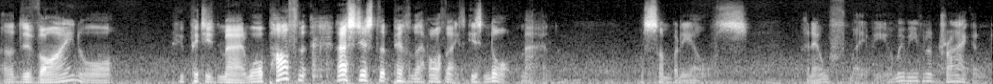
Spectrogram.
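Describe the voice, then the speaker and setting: A man's voice: lowish voice, sing-song, normal speed, pushed and bright, slight background noise, rough recording. A man giving in-character let's play commentary, musing aloud and muttering to himself as he goes. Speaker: host of a roleplay let's play.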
